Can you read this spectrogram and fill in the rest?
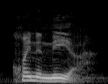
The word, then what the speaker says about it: koinonia: The Greek word for fellowship, I believe the pronunciation in the transliteration is koinonia, K-O-I-N-O-N-I-A, koinonia. It's actually pronounced E-A, not I-A at the end.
